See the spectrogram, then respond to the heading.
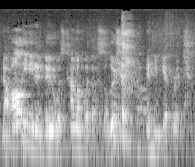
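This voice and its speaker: A man telling a comic tall tale on stage in a theatrical, mock-serious way with dramatic pauses. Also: fairly high pitch, animated, a crowd in the background. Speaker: humorous contest speaker. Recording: roomy hall, distant mic, faint noise.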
